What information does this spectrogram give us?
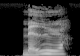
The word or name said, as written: madøre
